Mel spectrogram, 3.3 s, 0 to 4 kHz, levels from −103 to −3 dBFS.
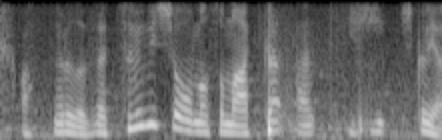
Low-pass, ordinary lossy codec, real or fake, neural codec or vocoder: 3.6 kHz; none; fake; codec, 16 kHz, 1 kbps, X-Codec, HuBERT features, trained on balanced general audio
